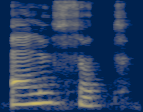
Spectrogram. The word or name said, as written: elle sotte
